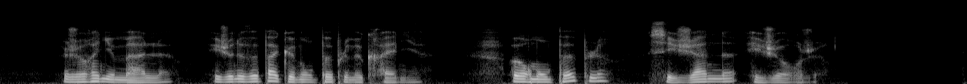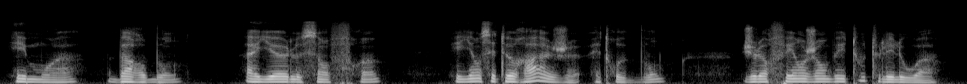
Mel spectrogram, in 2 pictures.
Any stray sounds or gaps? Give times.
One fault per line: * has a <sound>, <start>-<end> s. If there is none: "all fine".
all fine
